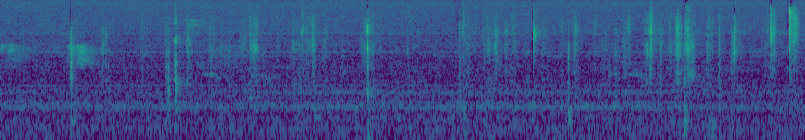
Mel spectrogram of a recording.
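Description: Near silence with faint, scattered small clicks and ticks: a thin metal pick tool tapping and pressing against the DC jack cable and plastic chassis of an opened laptop while the cable is worked into place.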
